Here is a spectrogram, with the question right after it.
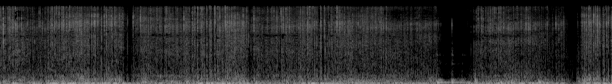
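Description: Long fingernails quickly scratch the surface of a woven straw bag. The scratching is dense and continuous, a rough, crinkly rasp with bright hiss over a heavy low rumble. It holds a steady level for about six seconds, with brief dips near the end.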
